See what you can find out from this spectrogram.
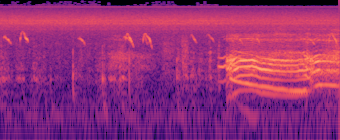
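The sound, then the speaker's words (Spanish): Chickens cluck, with faint short peeps at first, then a loud, sustained, harmonic fowl call that fills the last second or so. “Son mis pollos. Mira.”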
